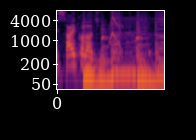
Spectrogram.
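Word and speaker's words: psychology: तो साइकोलॉजी नहीं साइकोलॉजी P silent होता है।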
